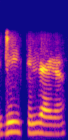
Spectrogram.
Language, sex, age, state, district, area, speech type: Urdu, male, 60+, Delhi, North East Delhi, urban, conversation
